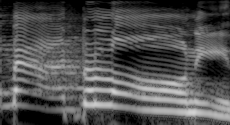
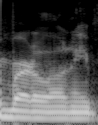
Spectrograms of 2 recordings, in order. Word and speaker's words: Bartoloni: What's the right way to say your name? Bartoloni. You could just say it normal. You don't need to say it in an Italian way.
